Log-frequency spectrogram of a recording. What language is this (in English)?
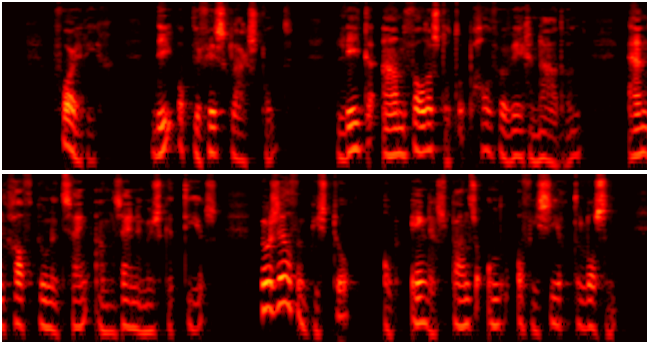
Dutch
